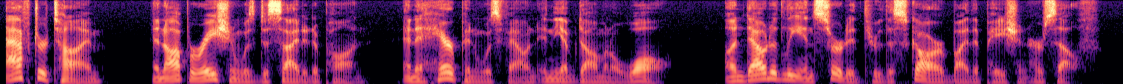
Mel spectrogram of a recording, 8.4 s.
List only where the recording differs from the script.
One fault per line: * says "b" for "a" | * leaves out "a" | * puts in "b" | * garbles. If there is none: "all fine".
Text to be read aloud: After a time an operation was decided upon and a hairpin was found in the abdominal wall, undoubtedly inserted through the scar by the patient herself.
* leaves out "a"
